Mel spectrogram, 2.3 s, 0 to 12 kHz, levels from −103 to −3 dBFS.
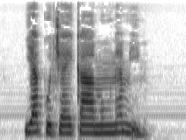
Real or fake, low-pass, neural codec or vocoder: real; 10.8 kHz; none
